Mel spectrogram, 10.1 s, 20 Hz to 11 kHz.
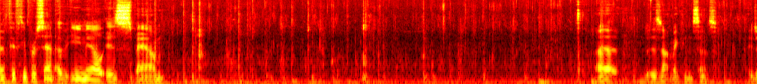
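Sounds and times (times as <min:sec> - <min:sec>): small waves lapping: 0:00.0 - 0:10.0.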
